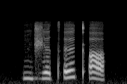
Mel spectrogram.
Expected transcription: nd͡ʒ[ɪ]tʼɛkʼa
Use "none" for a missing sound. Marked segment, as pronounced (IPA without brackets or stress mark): ɛ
